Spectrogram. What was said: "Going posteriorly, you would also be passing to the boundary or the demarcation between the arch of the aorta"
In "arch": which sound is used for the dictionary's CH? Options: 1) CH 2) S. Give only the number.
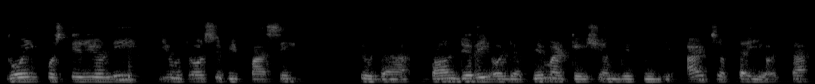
2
